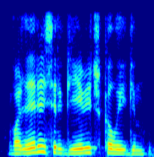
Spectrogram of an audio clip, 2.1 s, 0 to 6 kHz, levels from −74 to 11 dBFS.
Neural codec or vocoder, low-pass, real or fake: codec, 16 kHz, 4 kbps, FunCodec, trained on Chinese and English, 50 frames a second; 5.4 kHz; fake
